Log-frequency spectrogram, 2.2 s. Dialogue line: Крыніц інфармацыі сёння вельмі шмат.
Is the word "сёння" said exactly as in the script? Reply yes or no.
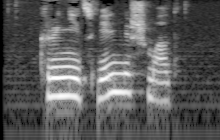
no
